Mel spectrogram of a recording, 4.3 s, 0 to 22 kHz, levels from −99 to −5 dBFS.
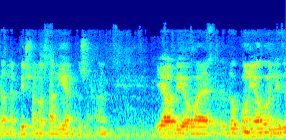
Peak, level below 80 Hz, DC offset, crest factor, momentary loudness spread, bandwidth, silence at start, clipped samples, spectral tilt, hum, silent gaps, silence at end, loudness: -12 dBFS; -56 dBFS; under 0.1%; 18 dB; 17 LU; 11 kHz; 0 s; under 0.1%; -6 dB/octave; none; none; 0 s; -28 LUFS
